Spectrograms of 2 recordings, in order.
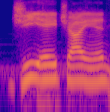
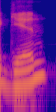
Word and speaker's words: GHIN: Ghin? You just say gin? You don't say gin? What do you guys say? Ghin. Gin or gin? I guess I said it wrong. Ah, okay. Gin like the drink.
